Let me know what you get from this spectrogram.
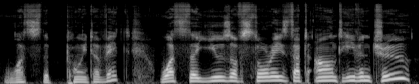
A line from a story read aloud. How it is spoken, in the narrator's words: When he heard his father sounding so pathetic, Haroon lost his temper and shouted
